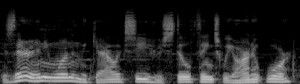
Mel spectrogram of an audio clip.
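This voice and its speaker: An actor playing a cocky, wisecracking smuggler captain in a video game. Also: male voice, medium pitch, expressive, fast, a little mellow, soft background music, lightly acted.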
